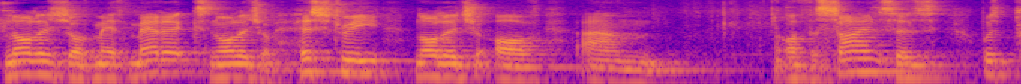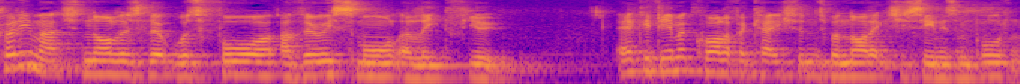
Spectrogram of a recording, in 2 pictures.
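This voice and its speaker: In a New Zealand accent, a man speaks at a moderate pace with ordinary pitch variation. There is audible echo from the room. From New Zealand (rural Nelson). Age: 60s. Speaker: education academic. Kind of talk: speech to a club audience. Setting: room with audience.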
